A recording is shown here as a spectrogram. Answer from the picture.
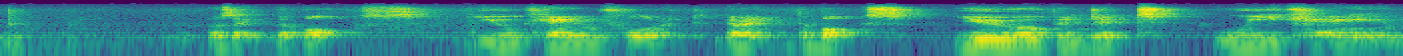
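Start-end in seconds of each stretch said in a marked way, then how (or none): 1.4-7.0 low, slow, gravelly whispered gargle with gravitas. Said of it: "great gravitas in his voice".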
